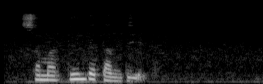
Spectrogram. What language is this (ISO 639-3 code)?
spa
